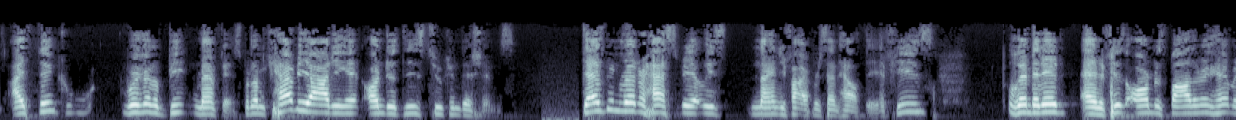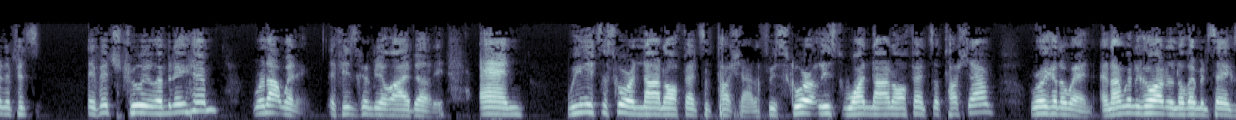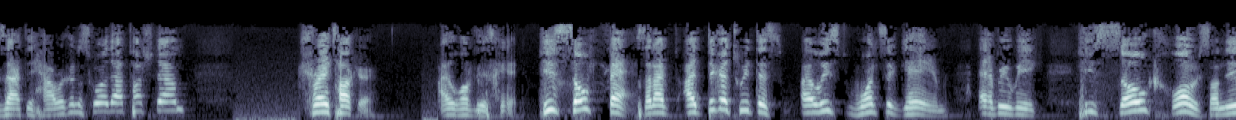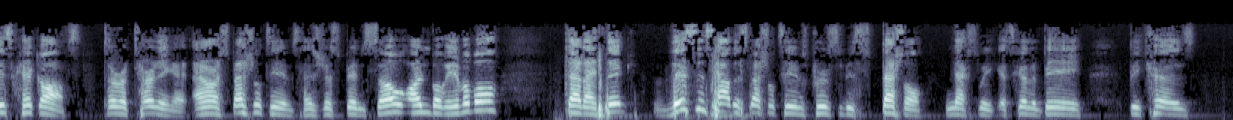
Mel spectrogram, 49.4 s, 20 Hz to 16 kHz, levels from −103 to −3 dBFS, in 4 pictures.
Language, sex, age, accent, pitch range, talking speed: English, male, 30-49, American, 145-190 Hz, 185 wpm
